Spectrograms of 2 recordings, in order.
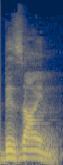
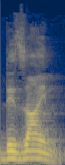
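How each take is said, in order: The two takes are said the same way.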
